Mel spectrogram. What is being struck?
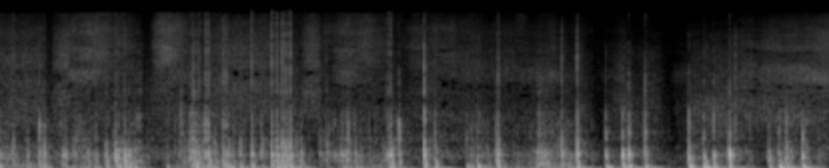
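Faux leather handbag.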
